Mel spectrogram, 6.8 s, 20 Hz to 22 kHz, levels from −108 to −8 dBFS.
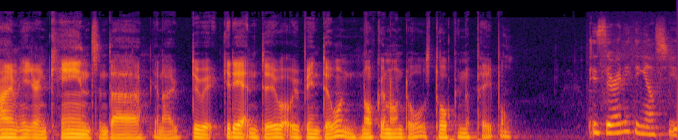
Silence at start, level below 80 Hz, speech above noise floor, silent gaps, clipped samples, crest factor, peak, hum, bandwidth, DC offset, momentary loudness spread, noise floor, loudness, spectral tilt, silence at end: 0 s; -54 dBFS; 36 dB; none; under 0.1%; 20 dB; -8 dBFS; none; 13 kHz; under 0.1%; 9 LU; -64 dBFS; -29 LUFS; -6 dB/octave; 0 s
